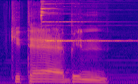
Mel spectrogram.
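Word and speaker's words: كتابٍ: But if I add tanween with kasra at the end of this word, then it will be pronounced as kitabin, kitabin.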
